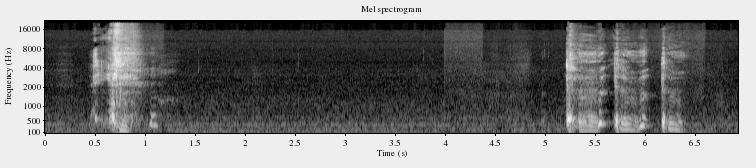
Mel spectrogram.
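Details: Female with a cold and barking cough: one sharp explosive sneeze, then after a pause a burst of three or four short sneezes or coughs in quick succession; sneezing.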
